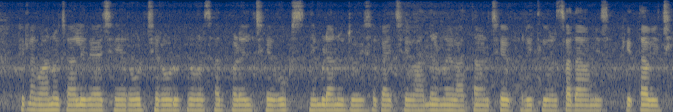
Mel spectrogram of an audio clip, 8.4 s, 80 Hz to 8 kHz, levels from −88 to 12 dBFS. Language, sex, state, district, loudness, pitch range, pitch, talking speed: Gujarati, male, Gujarat, Gandhinagar, -19 LUFS, 135-140 Hz, 140 Hz, 170 wpm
